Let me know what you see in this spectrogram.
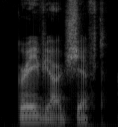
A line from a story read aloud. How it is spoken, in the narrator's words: mutter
